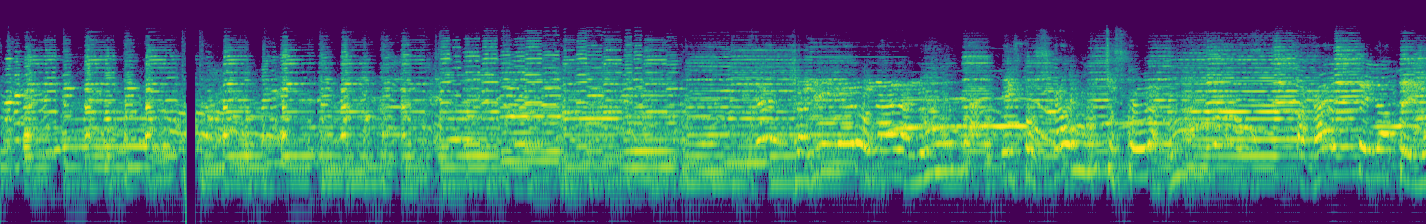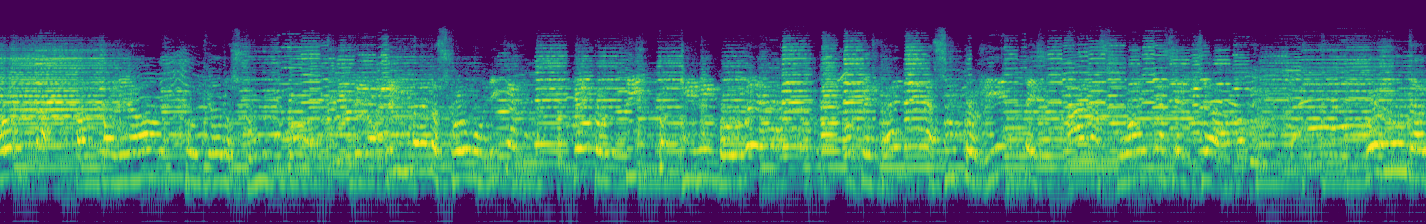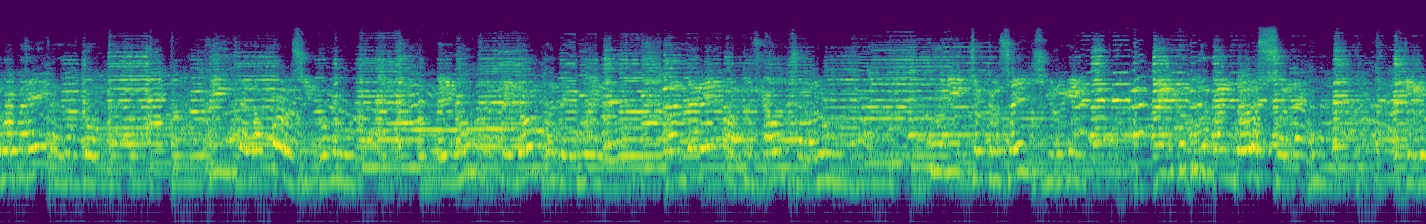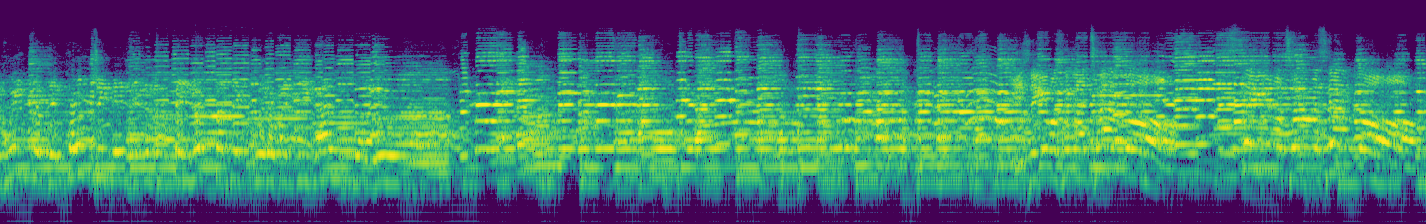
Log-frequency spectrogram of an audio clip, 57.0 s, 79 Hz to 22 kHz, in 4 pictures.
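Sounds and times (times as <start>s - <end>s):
accordion melody: 0.0s - 57.0s
acoustic guitar: 0.0s - 57.0s.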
